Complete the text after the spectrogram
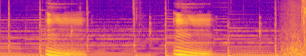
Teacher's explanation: the mouth passage is [music] blocked, but the air escape through the nose. That makes it a nasal sound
